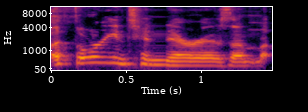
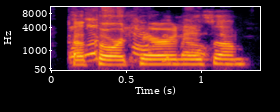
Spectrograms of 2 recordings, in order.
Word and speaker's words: authoritarianism: of press and I mean let's talk about authoritinerism and I'm not pronouncing right. Authoritarianism.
